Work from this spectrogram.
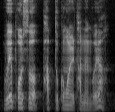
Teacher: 디귿과 니은이 만났더니 뒤에 있는 비음인 니은 때문에 비음이 아니었던 디귿이 비음인 니은으로 변화해서 발음되고 있고요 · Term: 비음화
